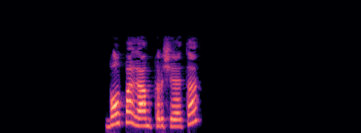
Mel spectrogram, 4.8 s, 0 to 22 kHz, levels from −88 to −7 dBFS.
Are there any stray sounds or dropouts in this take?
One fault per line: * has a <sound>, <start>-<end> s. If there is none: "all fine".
all fine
